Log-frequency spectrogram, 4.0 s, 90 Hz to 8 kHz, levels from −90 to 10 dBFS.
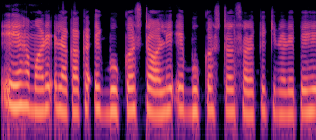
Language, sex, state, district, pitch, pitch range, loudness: Hindi, female, Bihar, Vaishali, 230 Hz, 225-240 Hz, -16 LUFS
